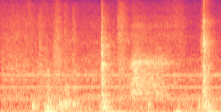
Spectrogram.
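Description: A tall wooden pantry cabinet door being unlatched and pulled open, with faint handling sounds and a couple of short clicks.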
